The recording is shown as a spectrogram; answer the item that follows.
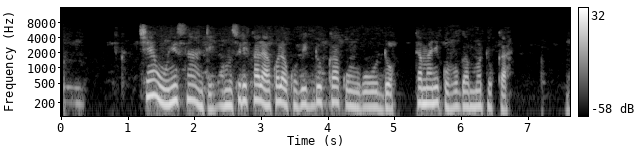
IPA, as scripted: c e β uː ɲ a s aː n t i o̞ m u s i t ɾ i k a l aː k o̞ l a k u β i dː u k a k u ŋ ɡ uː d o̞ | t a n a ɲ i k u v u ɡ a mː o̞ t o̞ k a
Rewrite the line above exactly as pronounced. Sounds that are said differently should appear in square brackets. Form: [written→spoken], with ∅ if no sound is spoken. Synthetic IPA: c e [β→w] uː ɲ [a→i] s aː n t i o̞ m u s i [t→∅] ɾ i k a l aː k o̞ l a k u β i dː u k a k u ŋ ɡ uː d o̞ | t a [n→m] a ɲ i k u v u ɡ a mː o̞ t o̞ k a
